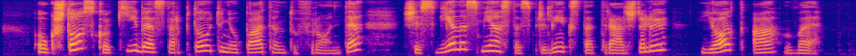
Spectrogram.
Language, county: Lithuanian, Vilnius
